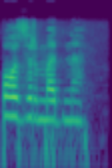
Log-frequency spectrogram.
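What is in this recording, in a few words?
"озырмӧдны", Komi, female; kpv; audio dict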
